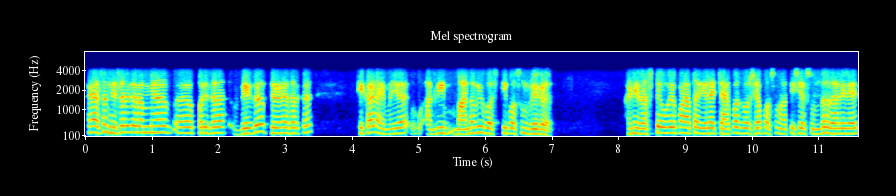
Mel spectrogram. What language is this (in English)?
Marathi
